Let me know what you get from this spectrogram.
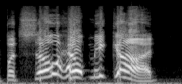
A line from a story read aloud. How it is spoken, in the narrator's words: the king yells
